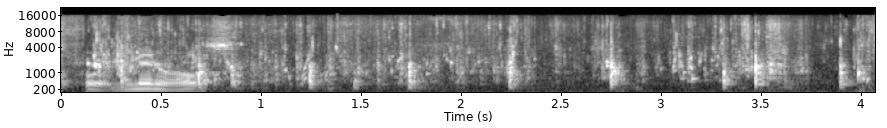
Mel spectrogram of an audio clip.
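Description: A hand stirs and sloshes water in a bucket.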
